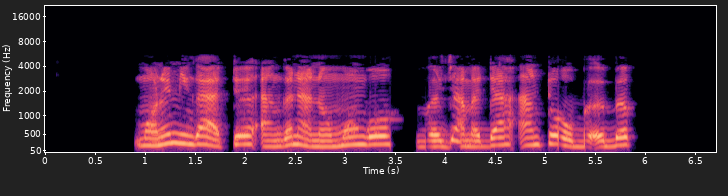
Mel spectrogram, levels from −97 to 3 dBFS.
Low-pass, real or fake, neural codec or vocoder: 5.4 kHz; real; none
